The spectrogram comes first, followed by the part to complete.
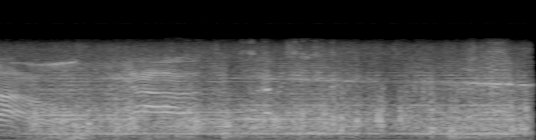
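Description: Ships' horns of boats in the harbour sounding a long, steady low note, blown to greet the new year, with voices over it.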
